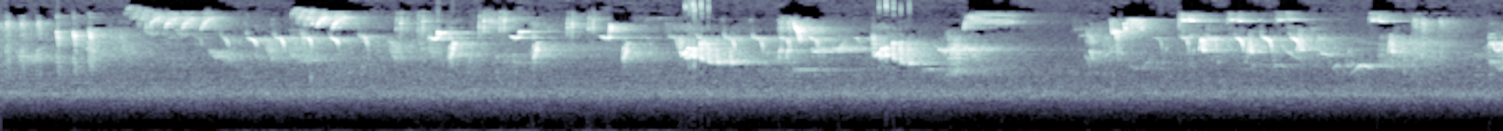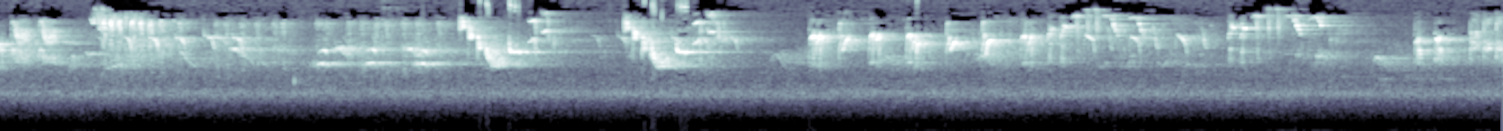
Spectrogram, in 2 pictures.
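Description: Many birds chirping and calling at once: a dense, unbroken chorus of short, high, overlapping calls over a steady background hiss.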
